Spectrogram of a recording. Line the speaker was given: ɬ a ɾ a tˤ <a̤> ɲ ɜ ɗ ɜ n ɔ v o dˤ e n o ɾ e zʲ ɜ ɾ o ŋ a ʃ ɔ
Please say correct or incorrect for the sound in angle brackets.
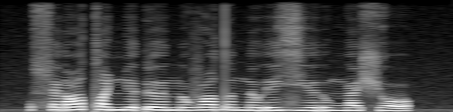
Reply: incorrect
